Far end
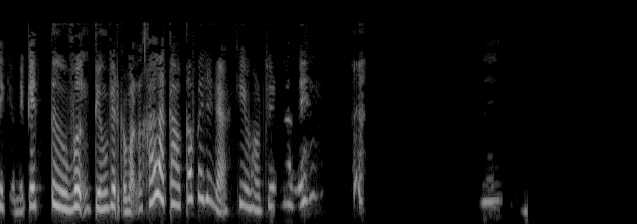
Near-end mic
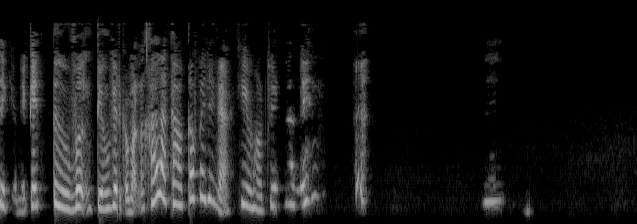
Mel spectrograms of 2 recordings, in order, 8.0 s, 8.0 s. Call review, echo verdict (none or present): present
